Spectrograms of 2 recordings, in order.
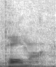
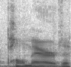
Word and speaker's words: Palmer: Like if you want to go right to Margaux's neighbor, I've got Chateau Palmer. Okay. Or Palmer to be pronounced correctly, but here in America it's Palmer.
